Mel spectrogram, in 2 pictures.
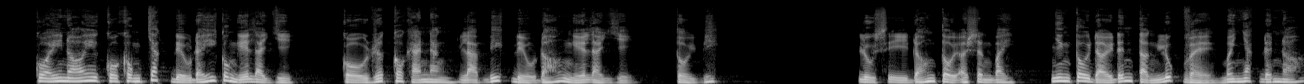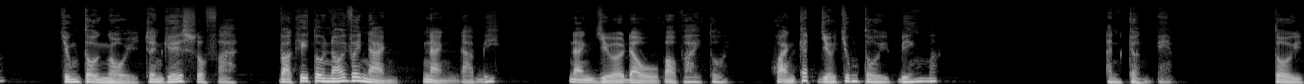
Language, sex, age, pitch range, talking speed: Vietnamese, male, 20-39, 95-125 Hz, 170 wpm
